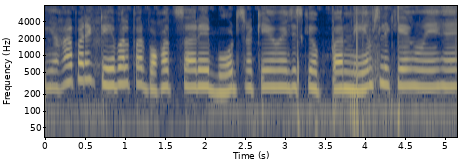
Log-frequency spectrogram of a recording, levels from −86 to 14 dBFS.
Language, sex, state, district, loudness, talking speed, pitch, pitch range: Hindi, female, Chhattisgarh, Raipur, -20 LUFS, 185 wpm, 270 Hz, 260-290 Hz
